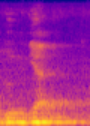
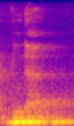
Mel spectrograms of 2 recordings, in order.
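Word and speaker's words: دنيا: dari Ibnu Qutaibah wabilqri bacanya dengan qasar pendek minhairi tanwinin tanpa ditanwinbu dunya atau duna boleh juga tidak boleh ditanwinkan dunian itu enggak boleh.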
